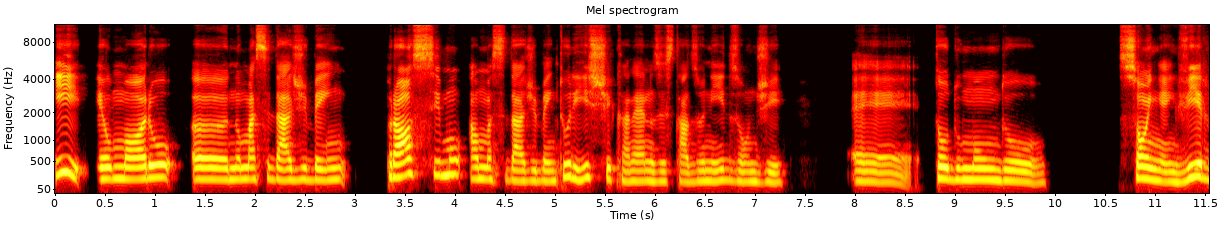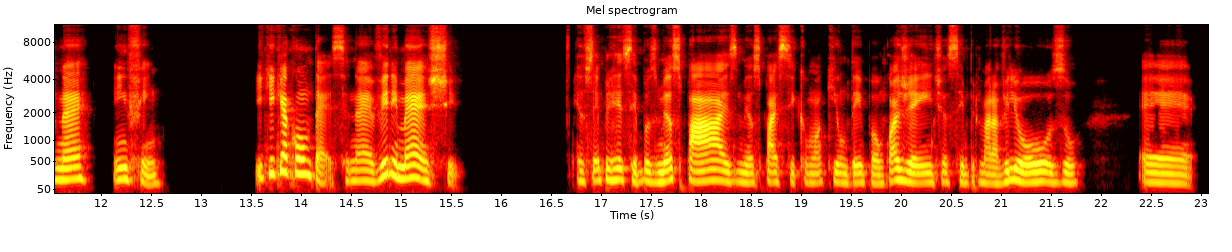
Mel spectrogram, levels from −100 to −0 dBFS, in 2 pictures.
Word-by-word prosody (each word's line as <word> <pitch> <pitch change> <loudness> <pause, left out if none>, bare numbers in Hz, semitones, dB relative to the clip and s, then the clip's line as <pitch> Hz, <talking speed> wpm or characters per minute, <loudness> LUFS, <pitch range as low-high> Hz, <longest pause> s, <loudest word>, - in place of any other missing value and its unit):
E 300 +5 +3
eu 190 0 +3
moro, 200 - +3
hã, 185 -1 +3
numa 190 +1 0
cidade 185 -1 -1
bem 180 +1 -3 0.4
próximo 255 +3 +3
a 195 - -2
uma 190 -1 -2
cidade 165 -2 -4
bem 160 -1 -4
turística, 190 -4 -3
né, 160 0 -3
nos 155 -1 -5
Estados 155 -1 -6
Unidos, 160 +1 -5
onde, 150 -2 -6 0.7
eh, 145 -5 -5 0.2
todo 185 -2 +2
mundo 170 -6 -1 0.8
sonha 190 -6 +2
em 150 -1 -3
vir, 200 +7 +3
né, 185 +1 +2 0.2
enfim. 175 -9 -2 1.0
E - - -4
o - - -8
que 275 -1 +3
que 310 - +5
acontece, 270 - +2
né, 165 -1 -2
vira 235 - +3
e - - +5
mexe 195 -5 +3 1.1
eu 160 - -7
sempre 170 +3 -3
recebo 170 -3 -1
os 145 -1 -4
meus 165 +5 +1
pais, 160 0 +7
os 155 - -8
meus 140 -1 -5
pais 145 -1 0
ficam 140 0 -9
aqui 145 +1 -7
um 140 - -5
tempão 135 -1 -5
com 140 - -4
a 175 - +4
gente, 140 -3 -1
é - - -7
sempre 145 0 -8
maravilhoso, 145 0 0 0.6
eh 140 -3 -3
165 Hz, 145 wpm, -24 LUFS, 150-190 Hz, 1.1 s, pais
